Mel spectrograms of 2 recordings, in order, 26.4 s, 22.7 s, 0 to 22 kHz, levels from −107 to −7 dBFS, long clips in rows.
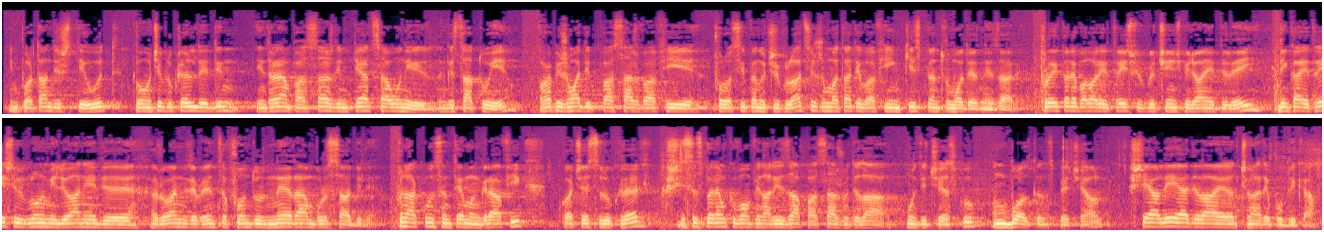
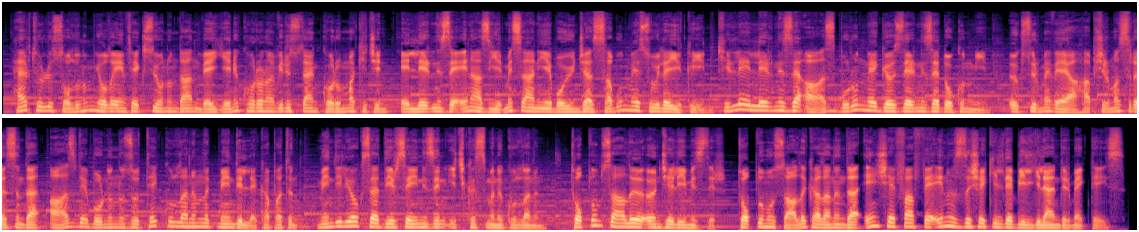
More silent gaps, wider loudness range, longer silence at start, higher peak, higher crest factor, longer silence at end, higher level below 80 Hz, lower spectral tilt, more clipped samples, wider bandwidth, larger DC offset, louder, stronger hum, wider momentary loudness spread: neither; about the same, 1 LU vs 3 LU; about the same, 0 s vs 0 s; first, -2 dBFS vs -6 dBFS; about the same, 14 dB vs 16 dB; second, 0 s vs 0.15 s; second, -54 dBFS vs -48 dBFS; second, -4 dB/octave vs -5.5 dB/octave; neither; about the same, 16 kHz vs 15.5 kHz; neither; first, -16 LUFS vs -23 LUFS; neither; about the same, 5 LU vs 7 LU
